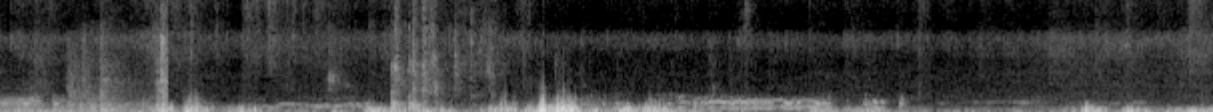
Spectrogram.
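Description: Domestic hens clucking as they gather at their feeder and drinker, with uneven gusts of wind buffeting the microphone, the strongest about three seconds in.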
